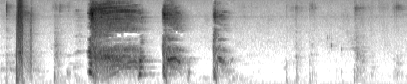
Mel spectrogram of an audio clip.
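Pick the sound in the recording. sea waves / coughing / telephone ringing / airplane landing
coughing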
